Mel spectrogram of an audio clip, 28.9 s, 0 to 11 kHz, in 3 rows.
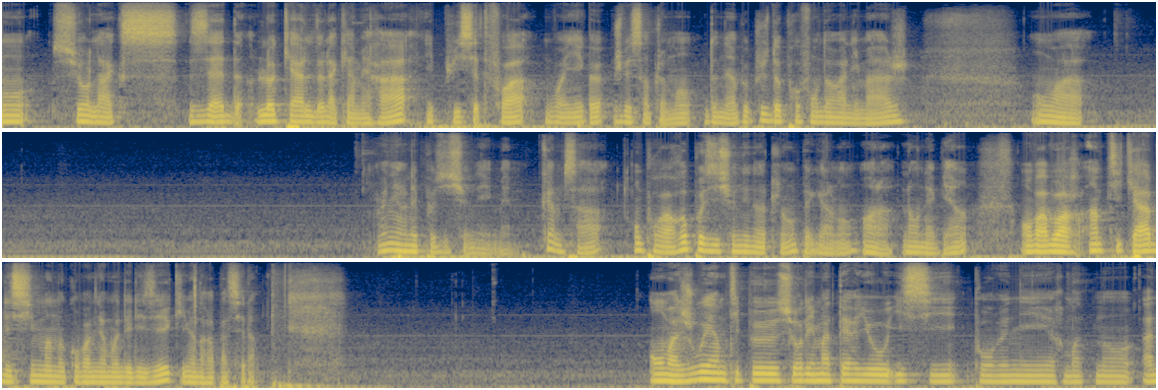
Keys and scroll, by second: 3.0 ctrl+s, 8.4 Escape, 9.8 g, 22.1 Escape.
